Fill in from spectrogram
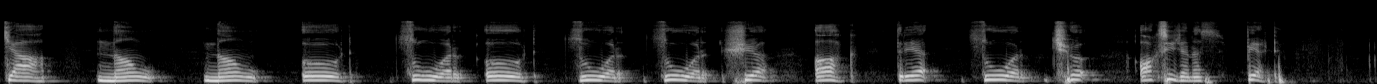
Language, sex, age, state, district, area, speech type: Kashmiri, male, 45-60, Jammu and Kashmir, Srinagar, rural, read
